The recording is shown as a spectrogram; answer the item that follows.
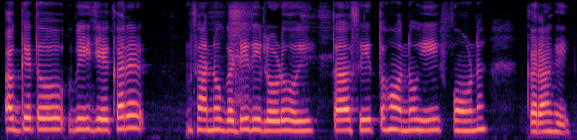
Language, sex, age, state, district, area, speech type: Punjabi, female, 18-30, Punjab, Patiala, rural, spontaneous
